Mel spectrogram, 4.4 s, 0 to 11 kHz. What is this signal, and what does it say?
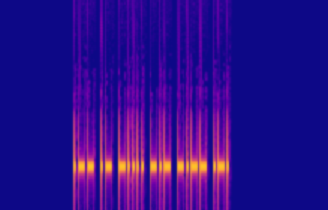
Morse code, heard as a keyed tone, about 39 wpm, 700 Hz. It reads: WA6KYR
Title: NA SOTA Chaser Callsigns 40wpm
